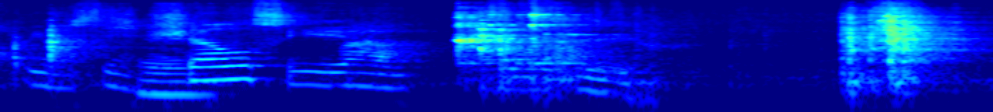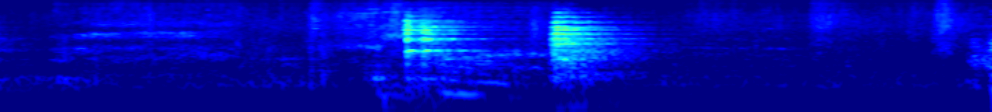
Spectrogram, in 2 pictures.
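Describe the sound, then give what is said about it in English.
Pots, pans and utensils clatter in a few sharp, loud bursts as food is pan fried, with a faint sizzle of frying in between. A voice speaks briefly near the start. “Oh, we're pan frying them.”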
